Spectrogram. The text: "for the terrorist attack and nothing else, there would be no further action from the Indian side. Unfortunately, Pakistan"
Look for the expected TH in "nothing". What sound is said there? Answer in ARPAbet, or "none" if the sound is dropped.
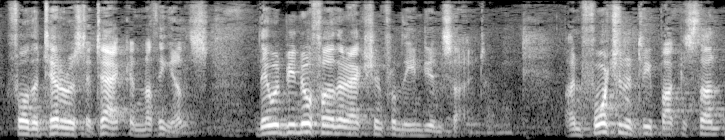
TH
